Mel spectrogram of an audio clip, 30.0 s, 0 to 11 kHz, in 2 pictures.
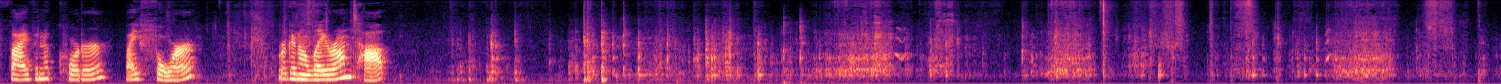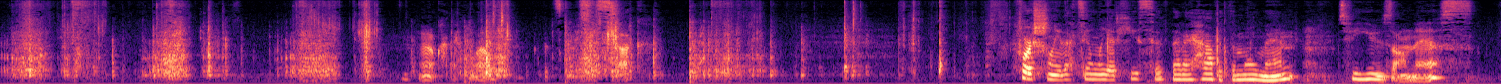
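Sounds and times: rustling and scraping of card: 2.1s - 3.4s, 5.7s - 25.4s.

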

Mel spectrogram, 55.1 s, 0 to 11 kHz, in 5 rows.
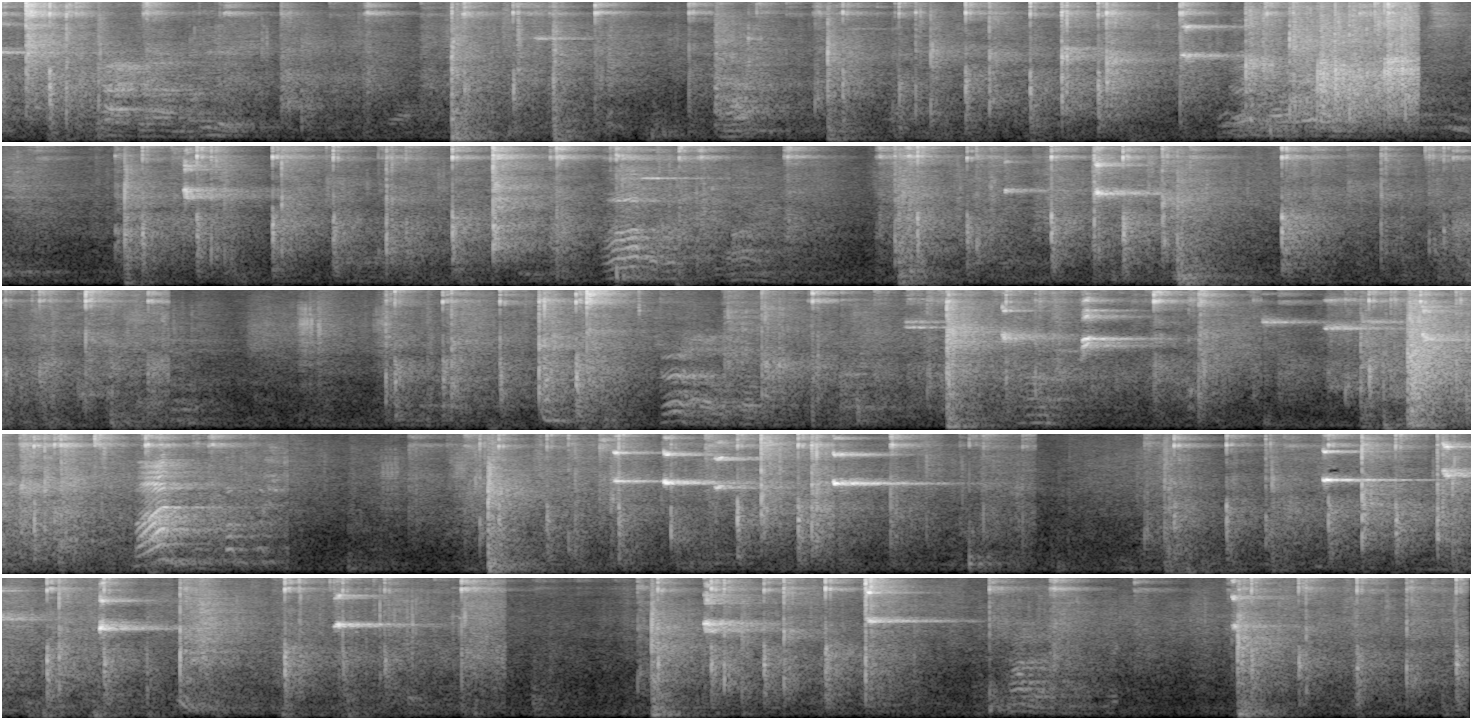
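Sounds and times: table tennis ball hits: 0.0s - 1.4s, 2.1s - 9.6s, 11.9s - 23.3s, 24.9s - 26.8s, 32.2s - 33.9s, 36.5s - 40.8s, 41.6s - 47.9s, 48.8s - 55.0s
short high squeaks: 3.9s - 4.5s, 8.8s - 9.3s, 18.5s - 19.8s, 28.8s - 30.7s, 31.5s - 33.0s, 37.6s - 40.3s, 42.9s - 45.4s, 46.6s - 47.4s, 50.6s - 51.4s
ball bouncing on table: 6.1s - 9.0s, 11.9s - 23.3s, 41.6s - 45.6s, 46.2s - 47.8s, 48.9s - 50.9s, 53.3s - 55.0s.

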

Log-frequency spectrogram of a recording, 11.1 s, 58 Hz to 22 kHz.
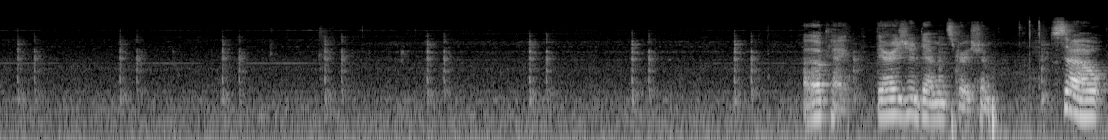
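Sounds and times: rf meter speaker clicking: 5.2s - 5.6s, 6.3s - 6.6s, 7.3s - 7.8s, 9.5s - 10.6s.

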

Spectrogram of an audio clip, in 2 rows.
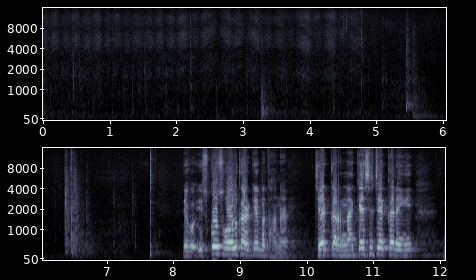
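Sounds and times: duster rubbing on whiteboard: 0.0s - 5.0s.

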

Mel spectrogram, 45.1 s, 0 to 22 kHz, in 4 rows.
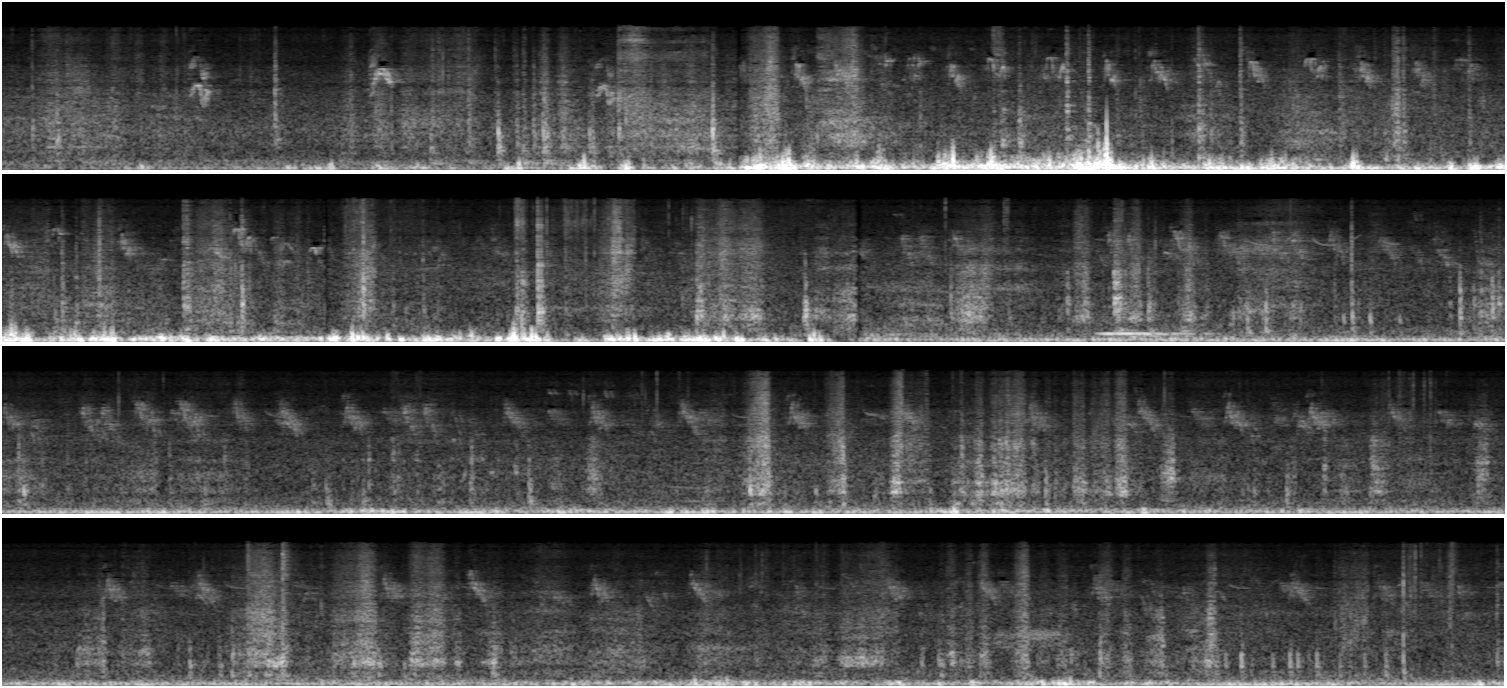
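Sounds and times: knocks and scrapes on wooden board: 2.6s - 6.7s, 18.4s - 22.8s, 27.8s - 31.4s.

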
